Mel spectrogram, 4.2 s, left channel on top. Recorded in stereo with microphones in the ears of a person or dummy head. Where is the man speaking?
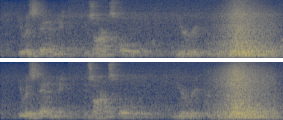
5° right (ahead or behind), 0.9 m; by 2.9 s 80° right, 3 m.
